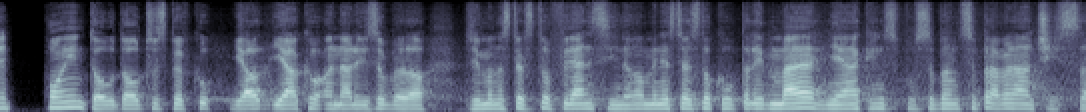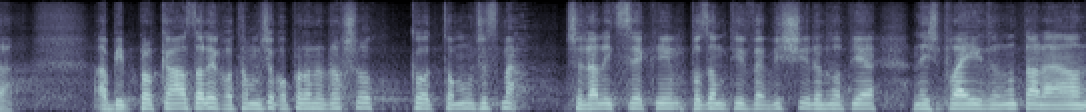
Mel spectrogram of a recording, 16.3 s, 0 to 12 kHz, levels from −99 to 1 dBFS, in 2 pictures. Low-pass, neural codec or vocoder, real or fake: 10.8 kHz; codec, 16 kHz in and 24 kHz out, 0.4 kbps, LongCat-Audio-Codec, two codebook decoder; fake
